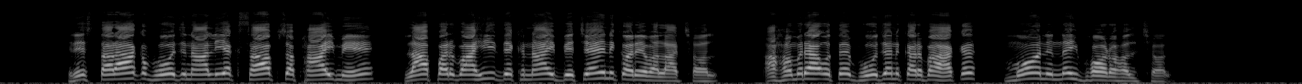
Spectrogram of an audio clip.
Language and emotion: Maithili, disgusted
